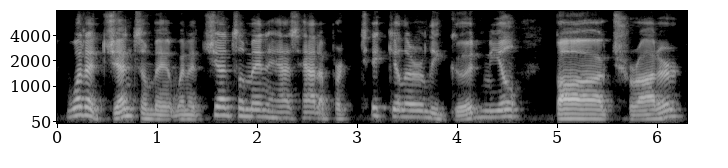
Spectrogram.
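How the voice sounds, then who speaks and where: A man voicing a bellowing, tyrannical headmistress who booms insults, in a storybook reading. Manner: booming, shouting insults.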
